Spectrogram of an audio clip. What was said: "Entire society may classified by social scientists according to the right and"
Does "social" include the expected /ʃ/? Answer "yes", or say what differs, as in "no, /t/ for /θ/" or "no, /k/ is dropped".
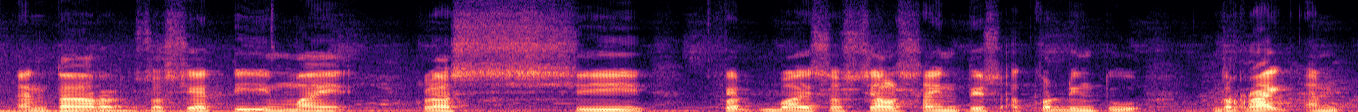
no, /s/ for /ʃ/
